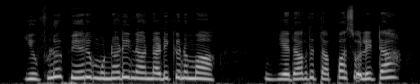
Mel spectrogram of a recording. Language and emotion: Tamil, fearful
